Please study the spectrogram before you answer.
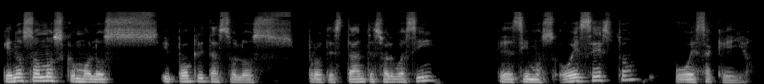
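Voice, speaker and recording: Man, priest giving a class, mellow tone, explanatory, repeats himself. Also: medium pitch, expressive, unhurried. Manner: digressive, repeats words while searching for phrasing; explanatory, asks "verdad?" to check with listeners. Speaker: priest teaching a course. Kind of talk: lecture, reading and commenting on a text.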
